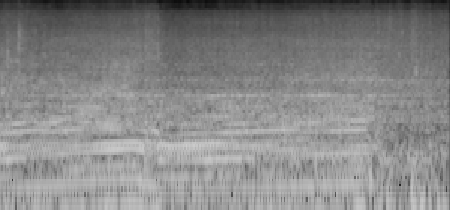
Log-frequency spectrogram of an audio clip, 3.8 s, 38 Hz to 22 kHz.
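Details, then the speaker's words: 2010 Jeep Grand Cherokee SRT8, 6.1 L V8 with 5-speed automatic, 62,000 mi, hard acceleration: deep, even V8 grumble climbing smoothly with revs, no knocks or misses; healthy engine pulling strong. "It's a very fun car to hit the gas on and it's very rewarding. You hear that grumble of that 6.1 L."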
